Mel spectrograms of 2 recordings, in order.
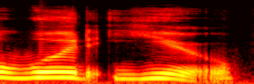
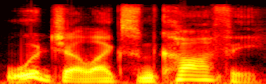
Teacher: when a D and a Y collide in the human mouth, the physics of the palate force them to mutate into a J sound, like a J in judge. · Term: palatalization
